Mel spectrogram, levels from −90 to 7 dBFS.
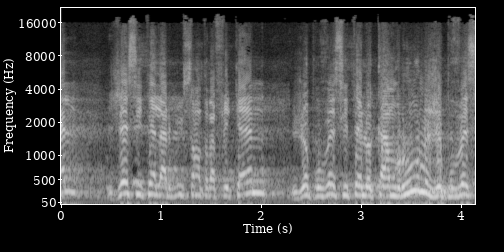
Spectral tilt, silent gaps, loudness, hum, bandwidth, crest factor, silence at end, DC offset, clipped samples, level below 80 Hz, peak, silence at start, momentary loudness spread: -4.5 dB/octave; none; -13 LUFS; none; 19 kHz; 10 dB; 0 s; under 0.1%; under 0.1%; -42 dBFS; -4 dBFS; 0 s; 8 LU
